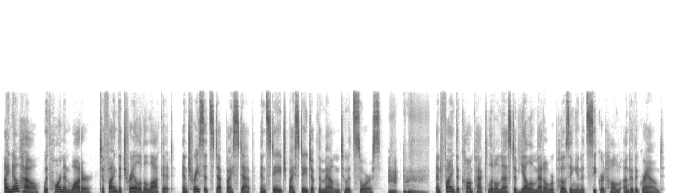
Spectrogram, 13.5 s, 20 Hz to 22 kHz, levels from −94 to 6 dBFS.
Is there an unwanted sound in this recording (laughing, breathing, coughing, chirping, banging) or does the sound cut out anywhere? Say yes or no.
yes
